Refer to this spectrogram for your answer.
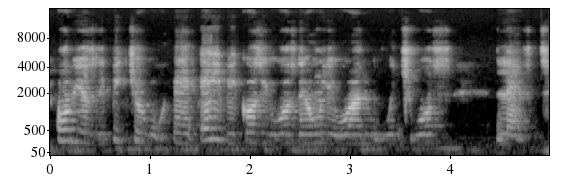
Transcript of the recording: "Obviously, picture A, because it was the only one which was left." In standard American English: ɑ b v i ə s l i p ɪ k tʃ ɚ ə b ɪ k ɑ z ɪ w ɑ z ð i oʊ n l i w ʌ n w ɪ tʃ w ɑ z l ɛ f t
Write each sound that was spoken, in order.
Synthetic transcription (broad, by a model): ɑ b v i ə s l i b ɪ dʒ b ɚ ə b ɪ k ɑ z ɪ w ɑ z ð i oʊ n l i w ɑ n w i tʃ w ɑ z l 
